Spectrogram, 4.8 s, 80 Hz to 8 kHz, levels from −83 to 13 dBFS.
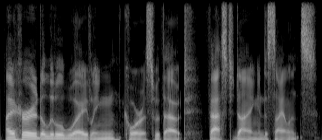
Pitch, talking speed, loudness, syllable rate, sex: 90 Hz, 135 wpm, -19 LUFS, 4.2 syllables/s, male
